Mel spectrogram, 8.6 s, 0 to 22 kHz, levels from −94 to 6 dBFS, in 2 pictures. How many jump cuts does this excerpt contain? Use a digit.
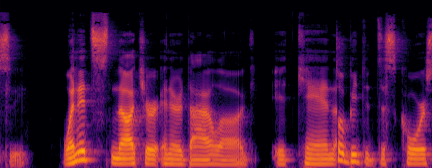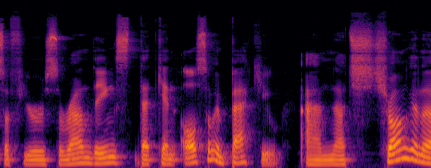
2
